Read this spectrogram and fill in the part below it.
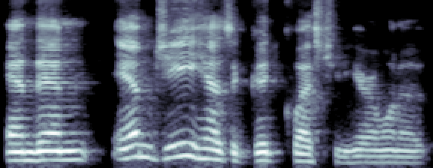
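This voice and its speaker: A man's voice: fairly high pitch, sing-song, normal speed. A man hosting a book club, talking conversationally about spiritual matters and repeating words as he searches for phrasing.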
